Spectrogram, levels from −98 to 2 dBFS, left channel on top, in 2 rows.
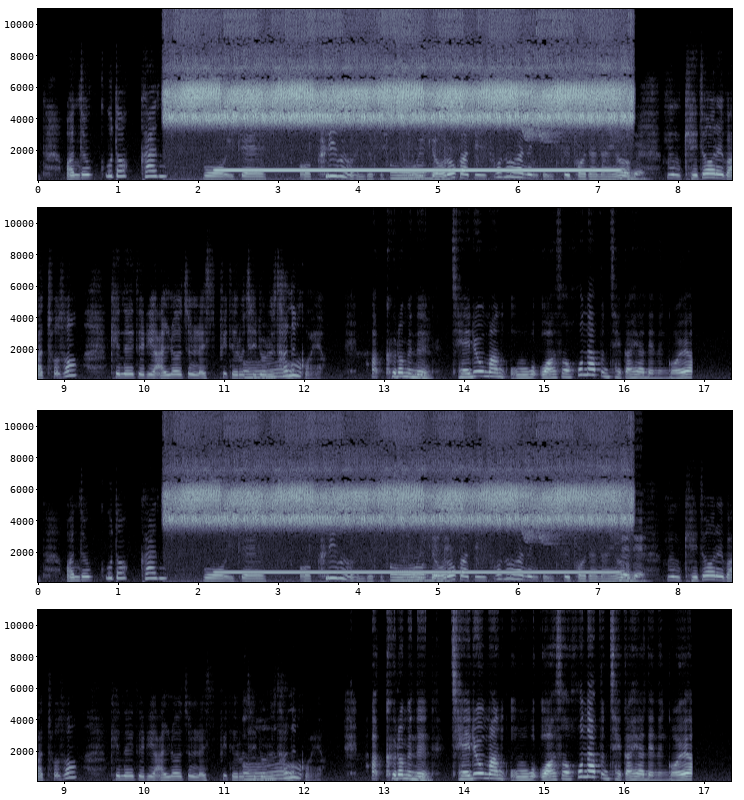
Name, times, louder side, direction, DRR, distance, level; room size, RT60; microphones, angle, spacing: voice 1, 0.0-1.6 2.1-2.9 3.3-7.4 7.9-12.2 13.4-13.6, left 2 dB, 70° left, 5.0 m, -42 dB
sound 1, 1.6-7.5, left 5 dB, 15° left, 0.3 m, -28 dB
sound 2, 2.2-7.3, left 7 dB, 50° left, 2.6 m, -34 dB
voice 2, 4.4-5.2 7.2-7.6 11.2-11.9 12.8-13.6 13.9-16.9, right 3 dB, 75° right, 6.4 m, -38 dB
head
